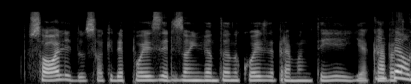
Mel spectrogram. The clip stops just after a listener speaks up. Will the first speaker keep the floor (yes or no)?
no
